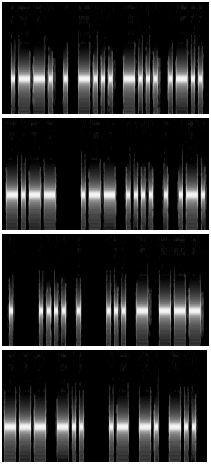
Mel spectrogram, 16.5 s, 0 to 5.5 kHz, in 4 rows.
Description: Morse code, heard as a keyed tone, about 16 wpm, 700 Hz. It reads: PEBBLY WHERE HE STOOD AND
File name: CW-The-Big-Twoheaded-River-2-16WPM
